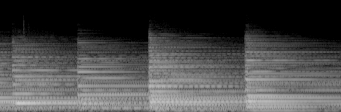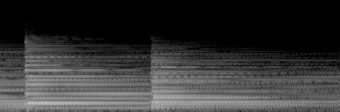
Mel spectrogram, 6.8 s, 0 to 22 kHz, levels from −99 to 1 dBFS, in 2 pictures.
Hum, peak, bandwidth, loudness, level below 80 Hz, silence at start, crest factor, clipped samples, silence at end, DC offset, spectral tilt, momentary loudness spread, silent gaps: none; -12 dBFS; 6.6 kHz; -31 LUFS; -52 dBFS; 0 s; 18 dB; under 0.1%; 0 s; under 0.1%; -8 dB/octave; 16 LU; none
